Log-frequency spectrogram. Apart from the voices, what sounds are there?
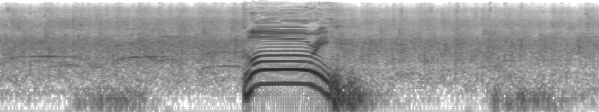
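audience applauding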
